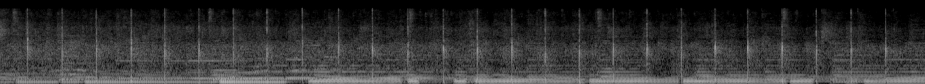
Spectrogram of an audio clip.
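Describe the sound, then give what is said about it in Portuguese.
An audience at a church service applauds in praise of the Lord, a steady wash of clapping with sharp rhythmic accents, layered over a loud sustained low musical drone throughout. “Aleluia, aplauda o Senhor, queridos.”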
